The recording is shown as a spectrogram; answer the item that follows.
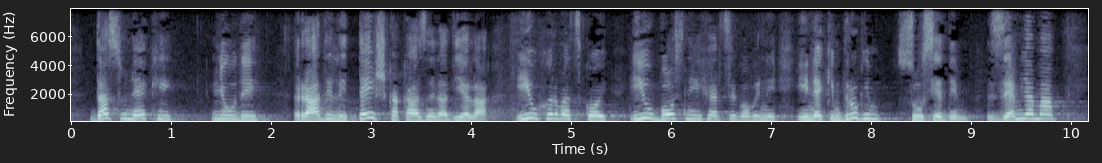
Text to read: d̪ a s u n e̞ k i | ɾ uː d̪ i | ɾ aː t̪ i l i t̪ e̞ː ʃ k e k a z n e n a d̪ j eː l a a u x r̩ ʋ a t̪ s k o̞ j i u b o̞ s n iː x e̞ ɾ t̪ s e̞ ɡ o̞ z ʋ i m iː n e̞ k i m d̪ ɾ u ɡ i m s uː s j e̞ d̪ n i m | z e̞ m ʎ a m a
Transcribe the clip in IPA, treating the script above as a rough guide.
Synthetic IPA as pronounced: d̪ a s u n e̞ k i | ʎ uː d̪ i | ɾ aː d̪ i l i t̪ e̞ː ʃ k a k a z n e n a d̪ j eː l a i u x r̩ ʋ a t̪ s k o̞ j i u b o̞ s n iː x e̞ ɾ t̪ s e̞ ɡ o̞ ʋ i n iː n e̞ k i m d̪ ɾ u ɡ i m s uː s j e̞ d̪ n i m | z e̞ m ʎ a m a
